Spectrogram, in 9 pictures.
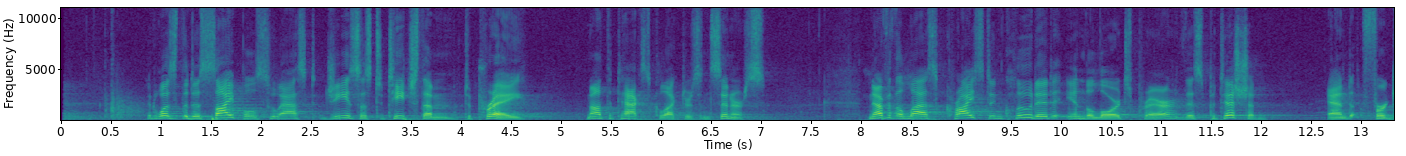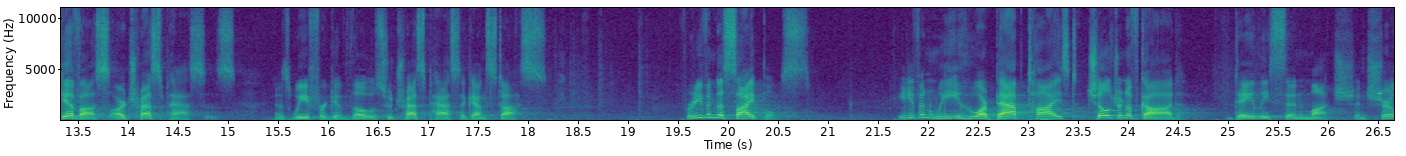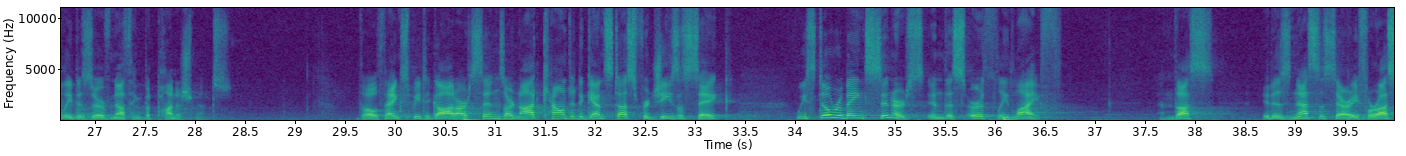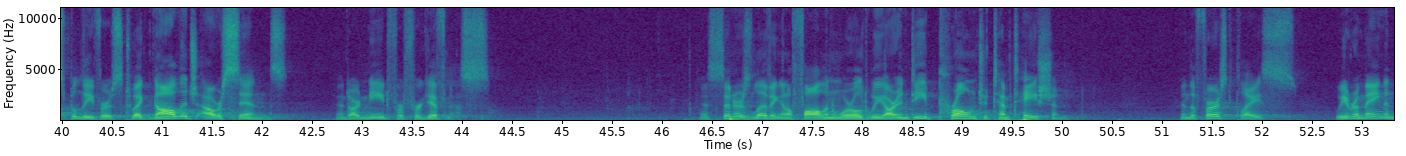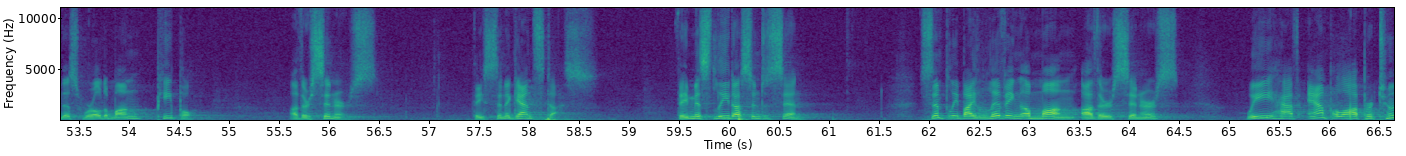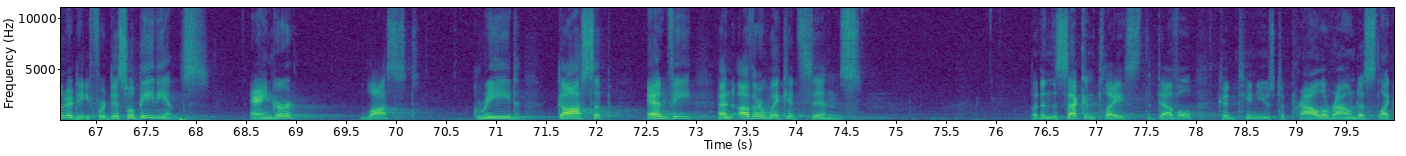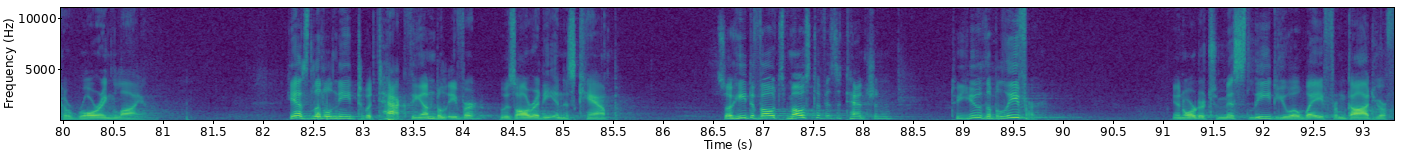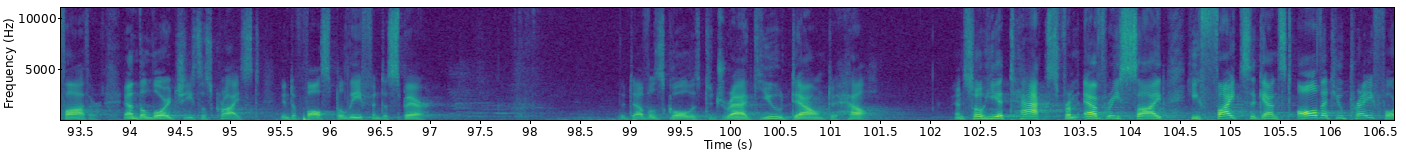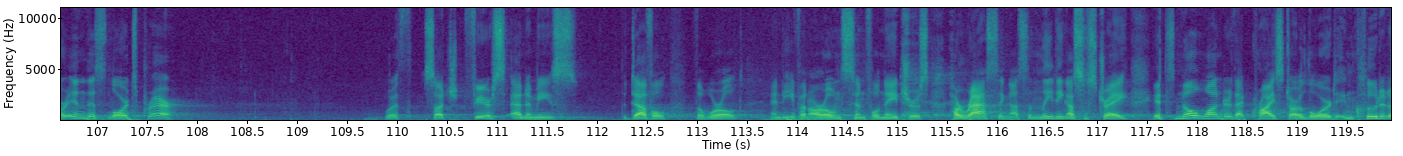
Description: Lenten Midweek Service Five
